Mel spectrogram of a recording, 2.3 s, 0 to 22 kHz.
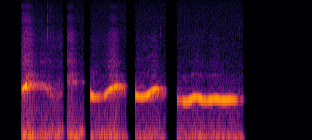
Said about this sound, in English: we do some finger picking, and then we hit that fun little whistling section. Around 2:33. Mm-hmm. And they, yeah, that's fun. It's a fun whistling section they do.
